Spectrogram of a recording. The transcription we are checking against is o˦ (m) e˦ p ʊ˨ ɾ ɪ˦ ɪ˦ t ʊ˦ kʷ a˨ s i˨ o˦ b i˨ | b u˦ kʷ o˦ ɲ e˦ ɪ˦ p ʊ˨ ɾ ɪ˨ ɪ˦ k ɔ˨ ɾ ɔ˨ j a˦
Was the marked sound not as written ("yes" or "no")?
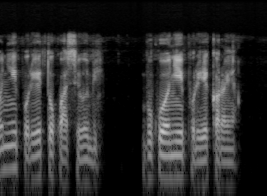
yes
